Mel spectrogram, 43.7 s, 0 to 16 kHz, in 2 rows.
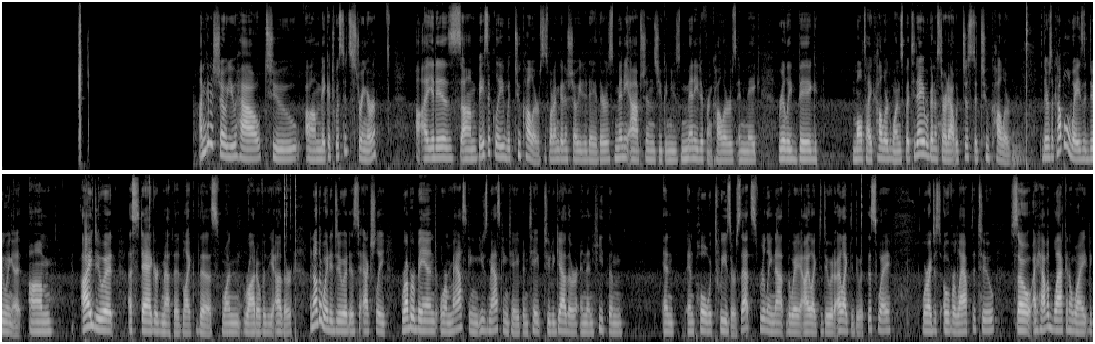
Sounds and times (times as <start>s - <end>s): Speech: 4.0s - 7.6s, 8.3s - 16.3s, 17.0s - 20.2s, 20.8s - 34.3s, 35.0s - 39.6s, 40.2s - 43.6s.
